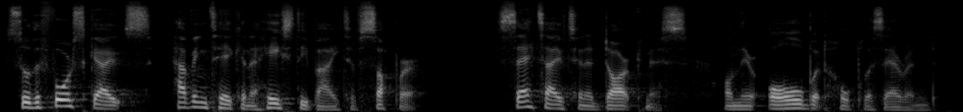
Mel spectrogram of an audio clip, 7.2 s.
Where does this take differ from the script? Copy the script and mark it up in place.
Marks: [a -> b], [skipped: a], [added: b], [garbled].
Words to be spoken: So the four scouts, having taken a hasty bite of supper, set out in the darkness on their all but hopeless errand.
So the four scouts, having taken a hasty bite of supper, set out in [the -> a] darkness on their all but hopeless errand.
